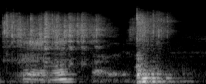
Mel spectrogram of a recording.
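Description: Dice, with an extra die added for willpower, rattle and clatter in two bursts, a longer shaking rattle followed by a sharper, louder tumble that quickly settles, with faint voice-like murmur underneath.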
